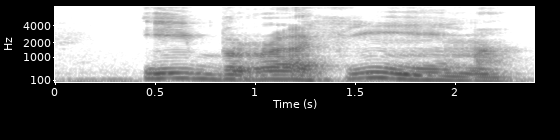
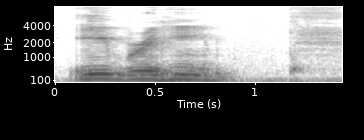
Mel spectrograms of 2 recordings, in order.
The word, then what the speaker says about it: Ibrahim: and his name is ibrahim and in arabic that is the way you pronounce it in english we say abraham but is no real ham in his name it's ibrahim and we have a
